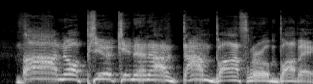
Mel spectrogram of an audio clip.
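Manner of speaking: put-on Scottish accent, very high pitch. Retelling the father's joke about a hallucinated voice; Scottish accent. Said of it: "auditory hallucinations with a Scottish accent".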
